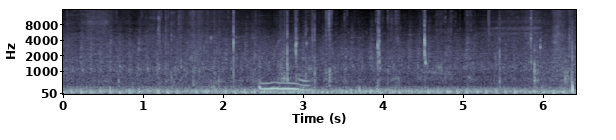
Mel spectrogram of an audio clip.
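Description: A child's short vocal sound, a brief hum-like syllable that falls slightly in pitch, about two and a half seconds in, over a steady low rumble with scattered small clicks from handling the peppers and the bottle.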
